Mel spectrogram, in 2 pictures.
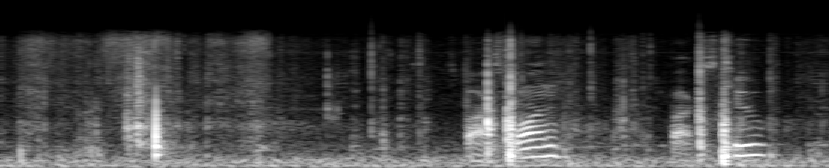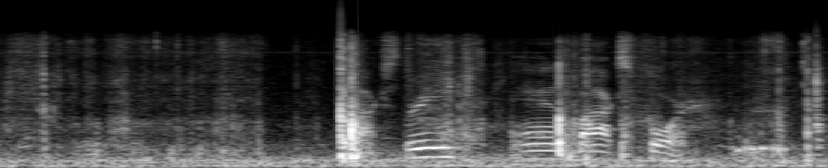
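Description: Boxes knock against one another as they are set down.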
